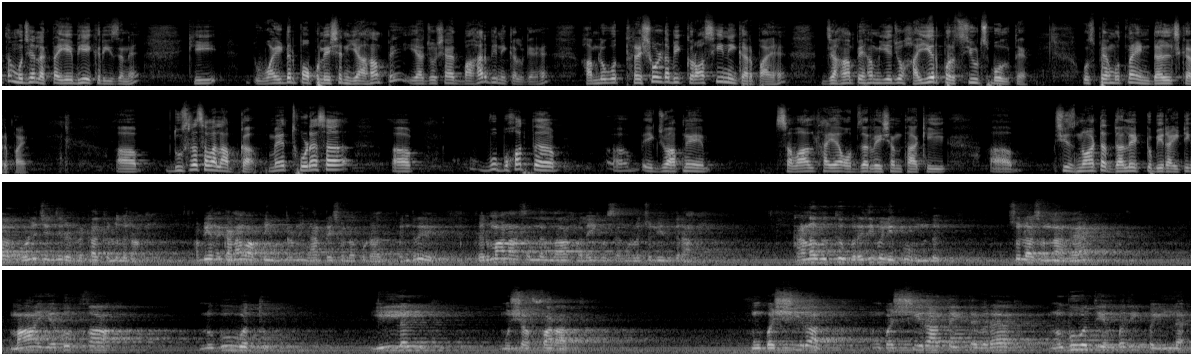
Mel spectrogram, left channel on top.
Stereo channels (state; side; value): different; both; correlation 0.00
